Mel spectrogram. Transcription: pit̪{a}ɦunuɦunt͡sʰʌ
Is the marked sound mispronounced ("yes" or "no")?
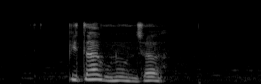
no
